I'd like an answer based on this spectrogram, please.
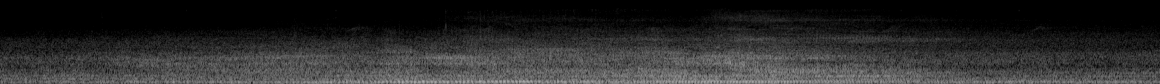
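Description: A motor vehicle passing, its engine and road noise swelling over a few seconds and then fading away.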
